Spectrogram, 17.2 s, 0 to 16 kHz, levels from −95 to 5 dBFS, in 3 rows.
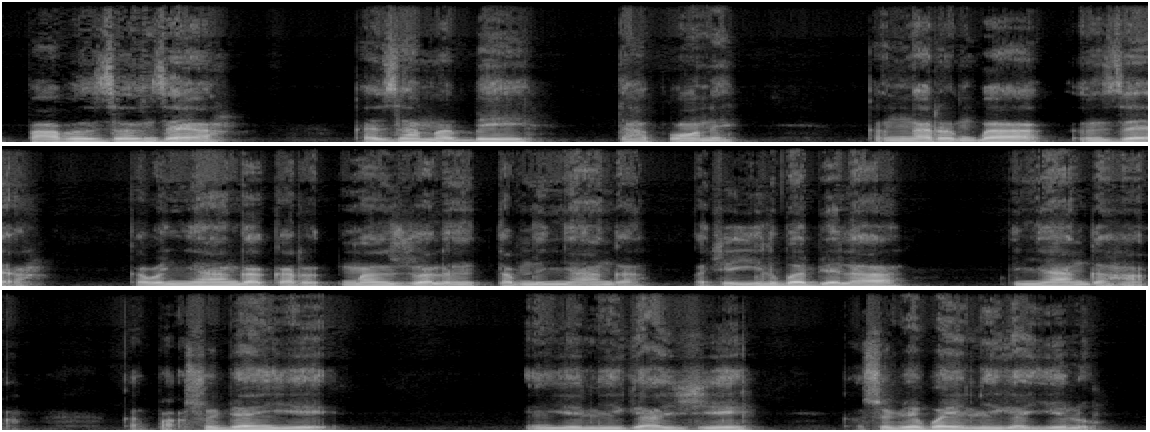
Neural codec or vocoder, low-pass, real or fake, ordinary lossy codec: none; 14.4 kHz; real; Opus, 32 kbps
